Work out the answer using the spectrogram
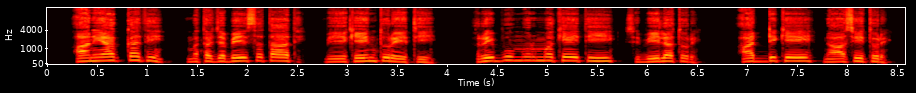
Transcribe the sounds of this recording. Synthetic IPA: ʔɐnɪɐkːɐt̪̬ɪ | mɐt̪ɐd͡ʒɐbe̞ːsːɐt̪aːt̪ɛ̥ | be̞ːkeːnt̪ʊɾeːt̪ɪ | ɾɪbuːmʊɾmɐke̞ːt̪iːsɪbiːlɐt̪ʊɾɛ | ʔɐd̪ːɪkeːnaːsiːt̪ʊɾɛ

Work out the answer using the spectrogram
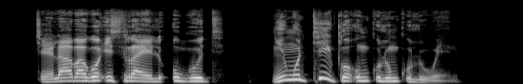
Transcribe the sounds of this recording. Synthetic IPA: t͡ʃʼɛlaβaɣoʔisrajeliuɣutʰi̥ | ŋiŋutʰiǀɔʔuŋkʼuluŋkʼuluweːnu

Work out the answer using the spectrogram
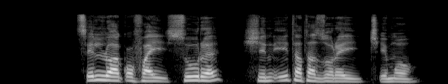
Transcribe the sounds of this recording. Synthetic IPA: t͡sʼɪlːʊaːkʼɔfɐjsuːɾɛ | ʃɪniːt̪ɐt̪ɐzɔɾɛjt͡ʃʼɪmoː

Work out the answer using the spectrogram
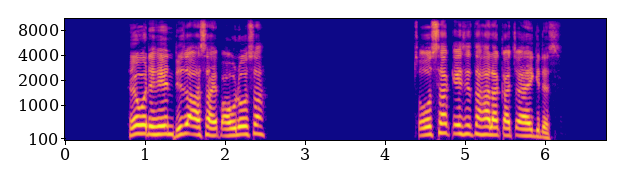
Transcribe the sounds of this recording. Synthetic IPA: hɛwɔd̪ɛheːnd̪ɪzɐːsɐjpʼɐwʊlo̞ːsɐ | t͡sʼo̞ːsːɐkʼe̞ːs̬ɛt̪ɐhɐlɐkʼɐt͡ʃʼɐjɐjɡɪd̪ɛs

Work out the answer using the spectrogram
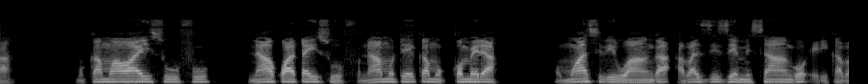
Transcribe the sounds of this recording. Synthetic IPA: mukamawaisuːfu | naːkwaːtaisuːfunaːmute̞ːkamukkːo̞me̞ɾa | omwaːsiβiɾwaːŋɡaʔːβazize̞ːmisaːŋɡo̞ʔe̞ɾikaβ

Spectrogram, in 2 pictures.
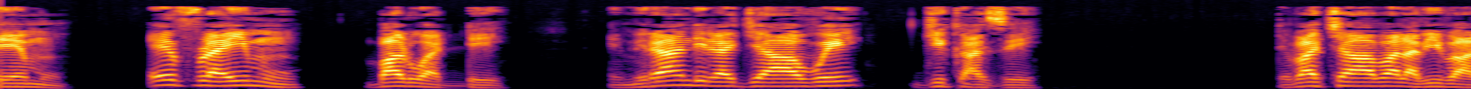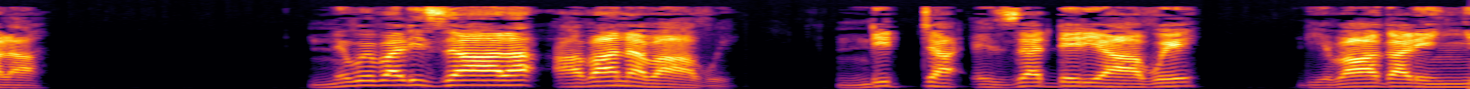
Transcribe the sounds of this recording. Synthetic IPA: emu | e̞fulajimu | βalwadːe̞ː | miɾaːndiɾaɟaːβwe̞ | ɟikaze̞ | te̞βacaːβalaβiβala̰ | ne̞βwe̞βalizaːlaʔːβaːnaβa̰ːβwe̞̰ | nditːaʔe̞zadːe̞ɾjaːβwe̞ | lje̞βaːɡale̞ɲː

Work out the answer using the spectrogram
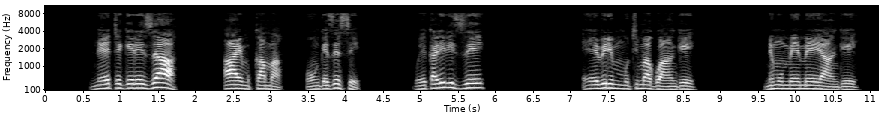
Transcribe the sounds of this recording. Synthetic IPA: ne̞ːte̞ɡe̞ɾe̞zaː | jimukama̰ | oŋɡe̞ze̞se̞ | we̞ːkaliɾize̞ | βiɾimumutimaɡwaːŋɡe̞ | ne̞mume̞ːme̞jaːŋɡe̞

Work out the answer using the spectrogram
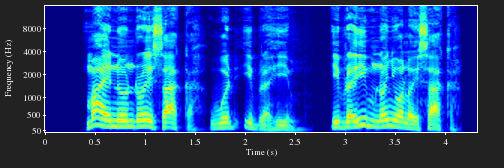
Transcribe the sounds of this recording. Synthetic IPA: maɪnonɾoɪsaka̰wodibɾaɦim | ibɾahimnɔɲwɔlɔɪsaka̰

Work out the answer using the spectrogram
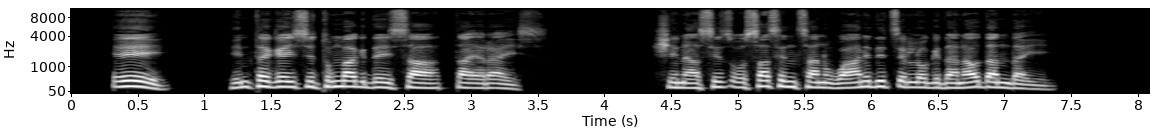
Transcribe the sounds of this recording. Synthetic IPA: ʔeː | hɪnt̪ːɛɡɛjsːɪt̪ʊmɐɡɪd̪ɛjsːɐt̪ɐɛɾɐjs | ʃɪnɐsːɪt͡sʼo̞ːsːɐsɪnt͡sːɐnwaːnɪd̪ɪt͡sʼɪlːɔɡɪd̪ɐnɐwd̪ɐnd̪ɐʔiː

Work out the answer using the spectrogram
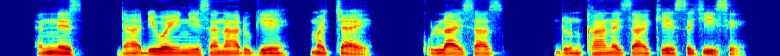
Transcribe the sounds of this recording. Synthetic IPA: hɐnːes | d̪aːᶑiːwɐjɪniːsɐnaːᶑʊɡeː | mɐt͡ʃːaːʔɛ | kʼʊlːaːɪsaːs | d̪ʊŋkaːnɐɪsaːke̞ːsːɐt͡ʃʼiːsɛ

